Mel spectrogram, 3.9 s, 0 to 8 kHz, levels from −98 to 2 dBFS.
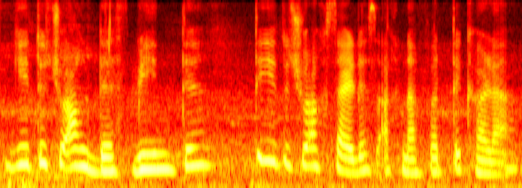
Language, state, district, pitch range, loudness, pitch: Kashmiri, Punjab, Kapurthala, 185-255 Hz, -15 LUFS, 210 Hz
